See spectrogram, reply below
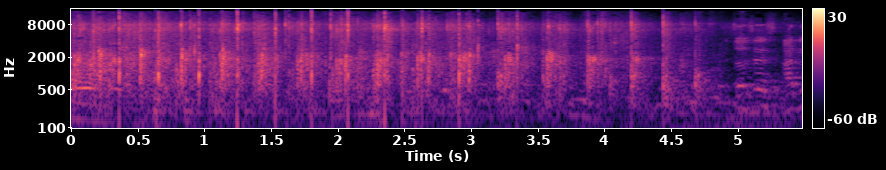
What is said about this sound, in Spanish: También tenemos una aplauso a Jacinta.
